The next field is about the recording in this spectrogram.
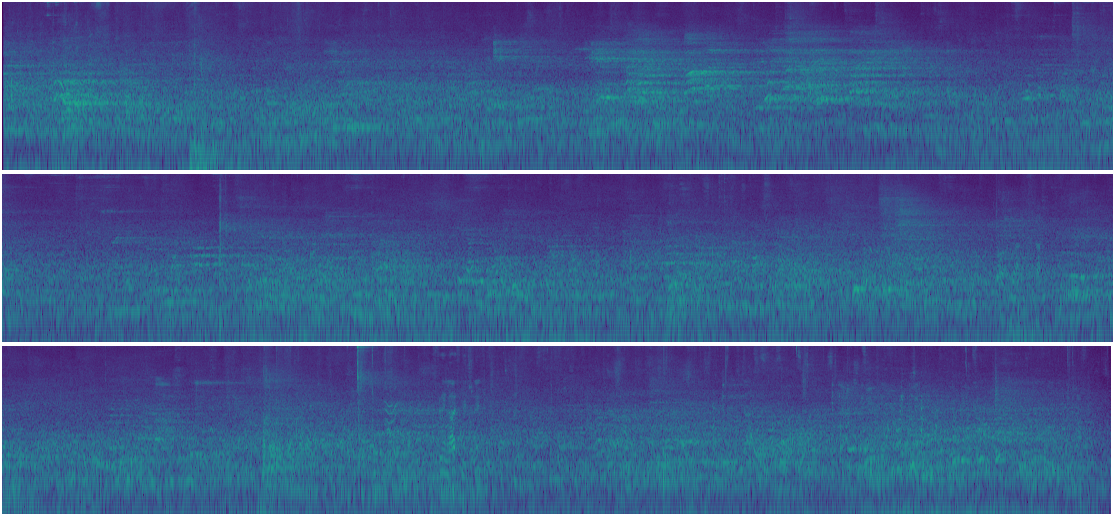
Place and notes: cologne, zülpicher platz, inside the herz jesu church
inside a church, a choir gathering for rehearsal
soundmap nrw - social ambiences and topographic field recordings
